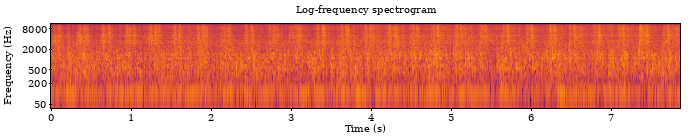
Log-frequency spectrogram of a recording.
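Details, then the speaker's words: Presto pressure canner processing raw-pack carrots, dial gauge near 11 lb, heat around 3.5–4: steady low hum with rhythmic steam hissing as the regulator weight jiggles and rocks at processing pressure, normal. "my dial gauge shows us that we're just about 11 lbs and my my weight is going because I'm relying on the weight"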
